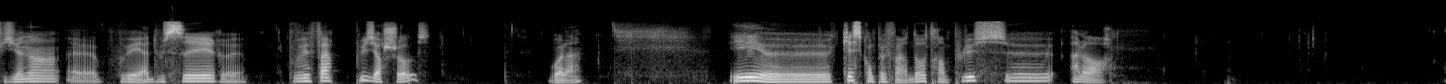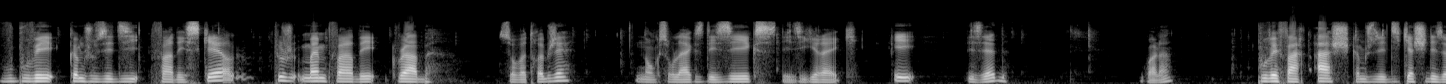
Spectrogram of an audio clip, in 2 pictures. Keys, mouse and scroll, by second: 4.0 middle click, 4.8 Tab, 5.6-8.0 middle drag, 10.0 middle click, 10.9 w, 12.6 Tab, 13.6 a, 16.2 middle click, 16.7 s, 17.5 g, 19.1 g, 21.5 g, 22.8-24.3 middle drag, 25.1 click, 25.8 middle click, 26.8-28.0 middle drag, 28.0 h.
